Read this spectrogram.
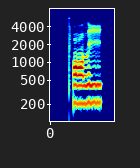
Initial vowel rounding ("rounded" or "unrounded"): rounded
